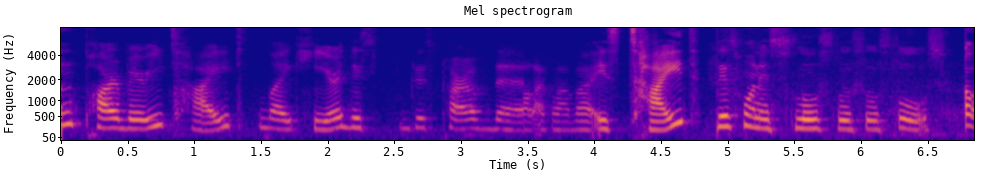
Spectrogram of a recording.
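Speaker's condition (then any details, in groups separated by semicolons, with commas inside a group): No condition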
